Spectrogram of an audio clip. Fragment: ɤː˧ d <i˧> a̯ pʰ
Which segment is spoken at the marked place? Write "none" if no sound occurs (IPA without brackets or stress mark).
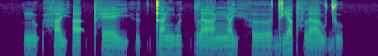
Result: i˥˩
